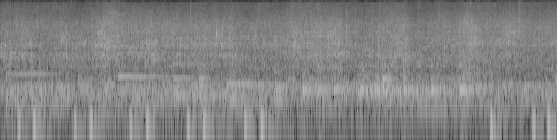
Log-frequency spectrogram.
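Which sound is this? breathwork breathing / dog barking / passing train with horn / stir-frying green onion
stir-frying green onion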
